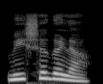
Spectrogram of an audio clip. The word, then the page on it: ವಿಷಗಾಳಿ: viṣa gāḷi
